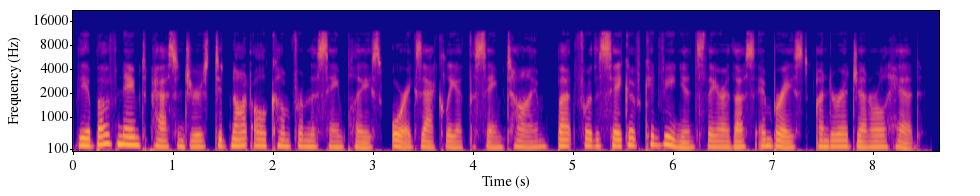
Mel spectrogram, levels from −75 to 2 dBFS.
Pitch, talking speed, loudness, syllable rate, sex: 175 Hz, 220 wpm, -18 LUFS, 5.9 syllables/s, female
